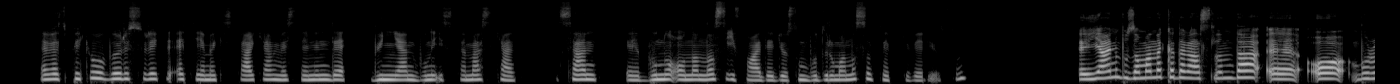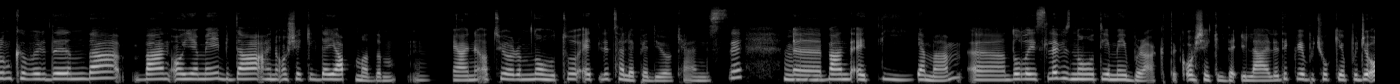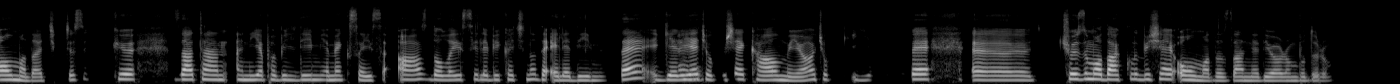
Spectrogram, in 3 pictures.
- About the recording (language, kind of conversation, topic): Turkish, advice, Ailenizin ya da partnerinizin yeme alışkanlıklarıyla yaşadığınız çatışmayı nasıl yönetebilirsiniz?
- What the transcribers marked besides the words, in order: other background noise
